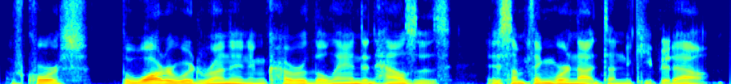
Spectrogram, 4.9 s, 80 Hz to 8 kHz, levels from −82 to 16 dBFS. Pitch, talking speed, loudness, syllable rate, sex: 100 Hz, 270 wpm, -19 LUFS, 7.0 syllables/s, male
